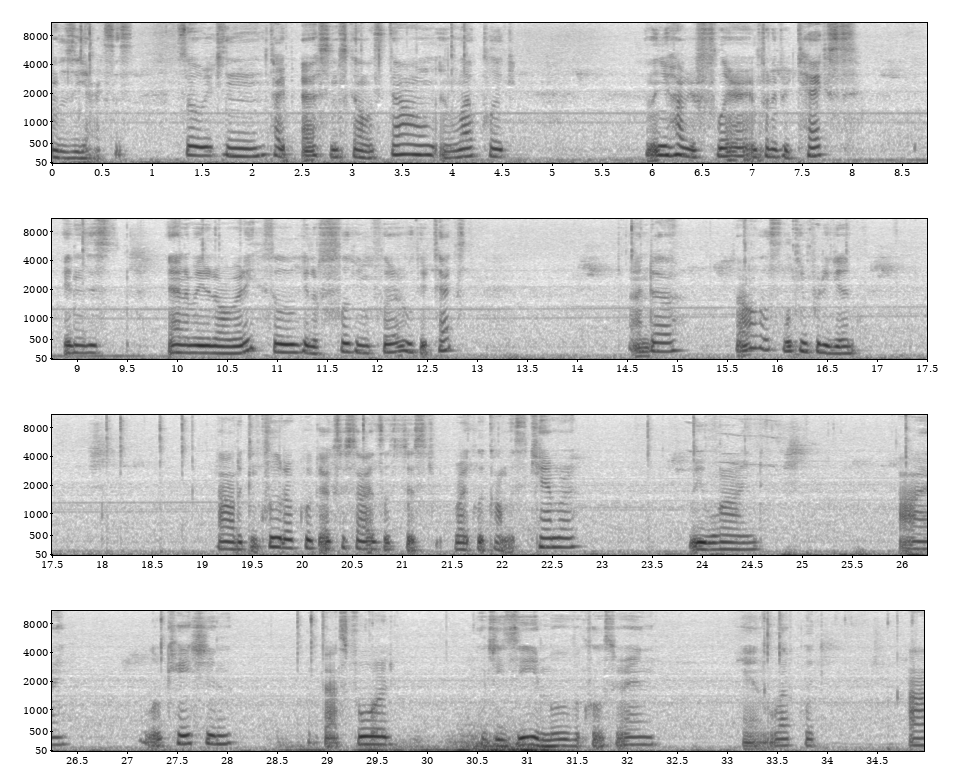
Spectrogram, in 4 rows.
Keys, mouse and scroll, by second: 2.4 s, 17.3-18.1 middle drag, 19.0-19.3 middle drag, 25.1 i, 30.5 g, 34.6 i.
